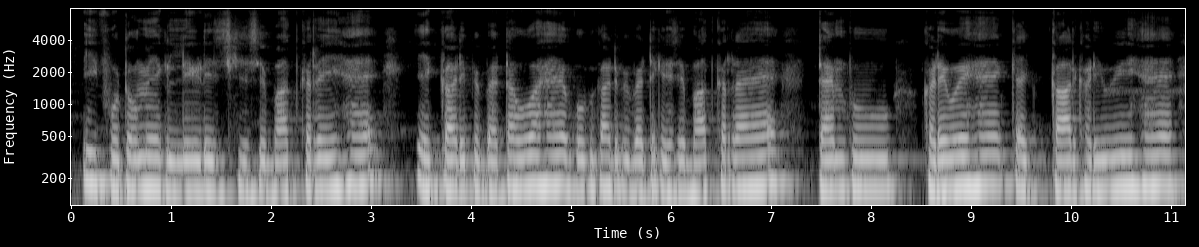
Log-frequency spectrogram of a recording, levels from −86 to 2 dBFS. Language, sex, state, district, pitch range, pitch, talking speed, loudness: Marwari, male, Rajasthan, Nagaur, 150-160 Hz, 155 Hz, 205 wpm, -23 LUFS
